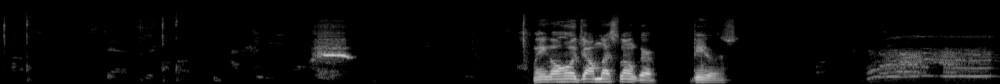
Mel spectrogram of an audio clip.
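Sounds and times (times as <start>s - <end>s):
breathy whistle: 3.1s - 3.6s.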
